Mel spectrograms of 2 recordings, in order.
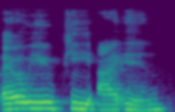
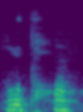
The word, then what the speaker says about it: Lupin: seen Lupin on Netflix it's French so it's not actually pronounced like that it's lupon and it's a French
